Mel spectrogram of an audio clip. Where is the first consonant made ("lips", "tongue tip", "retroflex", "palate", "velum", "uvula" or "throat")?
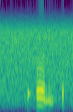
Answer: throat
